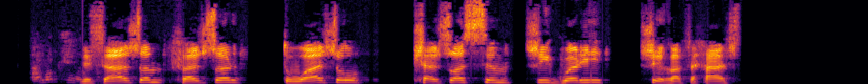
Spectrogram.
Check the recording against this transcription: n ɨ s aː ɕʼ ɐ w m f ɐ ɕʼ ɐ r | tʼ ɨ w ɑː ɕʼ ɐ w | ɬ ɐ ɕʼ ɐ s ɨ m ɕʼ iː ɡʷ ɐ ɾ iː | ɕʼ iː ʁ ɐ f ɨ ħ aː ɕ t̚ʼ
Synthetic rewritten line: n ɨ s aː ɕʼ ɐ m f ɐ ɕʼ ɐ r | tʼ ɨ w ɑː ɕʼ ɐ w | ɬ ɐ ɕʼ ɐ s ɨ m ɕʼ iː ɡʷ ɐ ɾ iː | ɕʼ iː ʁ ɐ f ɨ ħ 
